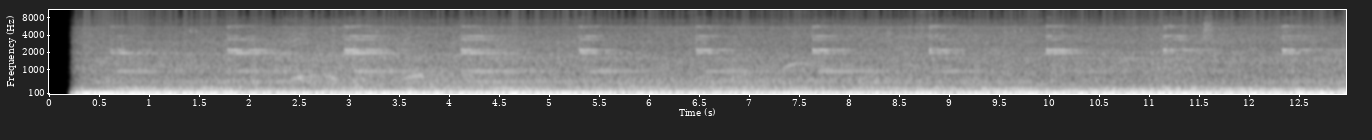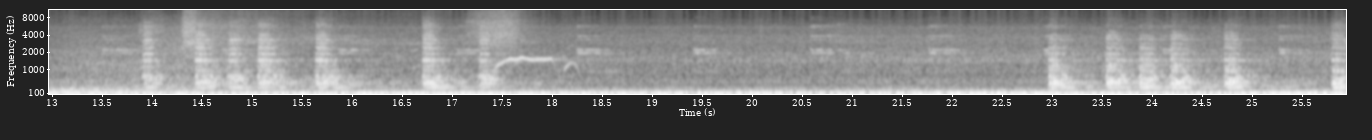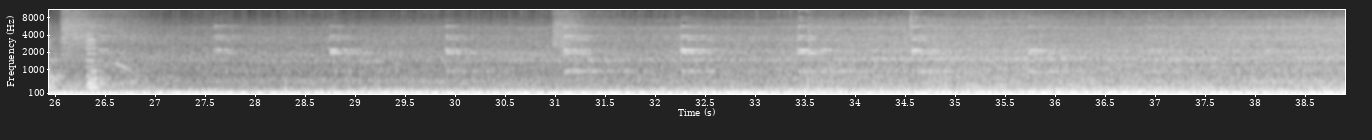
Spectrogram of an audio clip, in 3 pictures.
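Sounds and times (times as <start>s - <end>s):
train rumbling: 0.2s - 38.9s
locomotive air horn blasts: 13.8s - 18.2s, 23.0s - 27.0s.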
